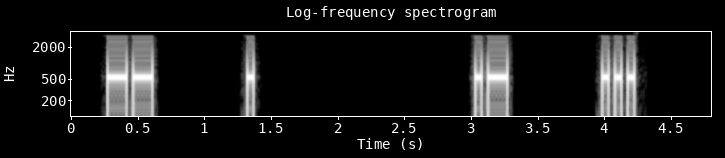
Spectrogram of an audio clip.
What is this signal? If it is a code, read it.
Morse code, heard as a keyed tone, about 25 wpm, spaced as for 10 wpm, 550 Hz. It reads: ME AS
